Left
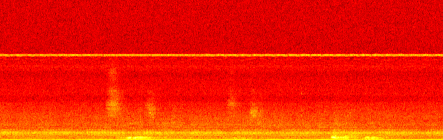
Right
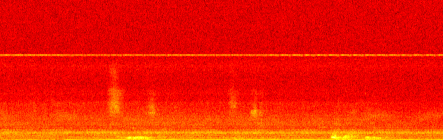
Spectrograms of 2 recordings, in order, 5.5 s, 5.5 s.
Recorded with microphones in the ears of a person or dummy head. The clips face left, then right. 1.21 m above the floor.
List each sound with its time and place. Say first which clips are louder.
1.3 s a man speaking: left 3 dB; 15° left (ahead or behind), 5.5 m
